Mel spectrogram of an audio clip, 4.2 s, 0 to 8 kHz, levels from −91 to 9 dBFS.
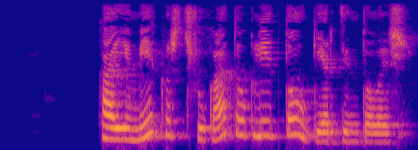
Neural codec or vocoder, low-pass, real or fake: none; 7.2 kHz; real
